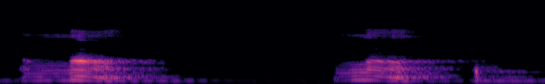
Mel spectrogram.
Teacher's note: যেরকম ক বর্গের উচ্চারণ হচ্ছে কন্ঠ। তাহলে ক বর্গের যে নাসিক বর্ণ ন সেটার উচ্চারণ হবে কন্ঠের সাথে সাথে নাকে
